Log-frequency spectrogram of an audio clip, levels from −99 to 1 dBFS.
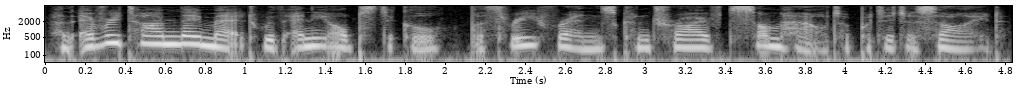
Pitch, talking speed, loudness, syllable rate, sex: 215 Hz, 210 wpm, -20 LUFS, 6.2 syllables/s, female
